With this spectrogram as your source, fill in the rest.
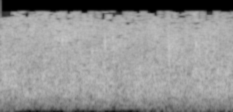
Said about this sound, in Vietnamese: Rồi quý hóa quá, một tràng pháo tay thưa anh chị em.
